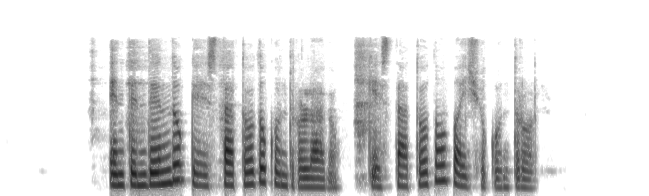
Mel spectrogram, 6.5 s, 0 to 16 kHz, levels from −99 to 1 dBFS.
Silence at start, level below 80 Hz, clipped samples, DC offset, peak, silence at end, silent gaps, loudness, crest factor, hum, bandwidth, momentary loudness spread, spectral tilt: 1.1 s; -76 dBFS; under 0.1%; under 0.1%; -2 dBFS; 1.15 s; none; -21 LUFS; 20 dB; none; 8 kHz; 14 LU; -6.5 dB/octave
